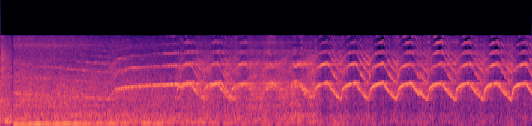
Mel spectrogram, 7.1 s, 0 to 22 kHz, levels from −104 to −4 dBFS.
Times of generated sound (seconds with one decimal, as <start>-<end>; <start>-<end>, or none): 3.3-4.2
